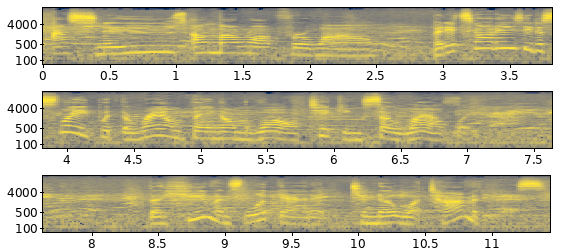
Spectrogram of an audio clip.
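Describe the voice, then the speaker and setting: A woman reading a children's storybook aloud in an expressive, animated storytelling manner, telling it as a first-person narrator. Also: lowish voice. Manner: animated storytelling with acted sound effects.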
